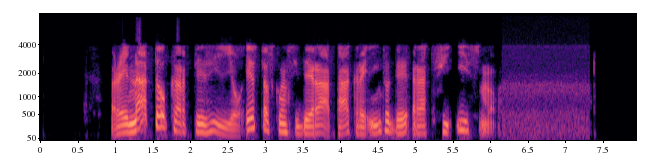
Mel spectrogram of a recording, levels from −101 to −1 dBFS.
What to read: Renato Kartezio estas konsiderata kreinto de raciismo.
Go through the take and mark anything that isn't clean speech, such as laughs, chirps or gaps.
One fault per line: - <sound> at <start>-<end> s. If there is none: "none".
none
